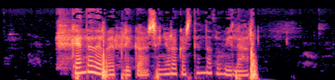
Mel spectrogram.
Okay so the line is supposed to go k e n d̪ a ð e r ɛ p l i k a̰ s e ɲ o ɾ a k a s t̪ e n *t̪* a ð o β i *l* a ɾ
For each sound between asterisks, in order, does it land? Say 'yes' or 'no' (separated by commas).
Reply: no, yes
